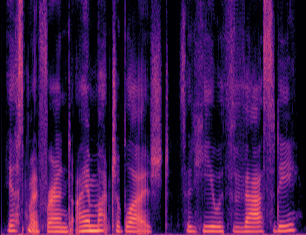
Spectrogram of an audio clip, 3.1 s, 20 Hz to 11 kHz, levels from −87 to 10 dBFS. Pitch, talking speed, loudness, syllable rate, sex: 220 Hz, 215 wpm, -18 LUFS, 5.6 syllables/s, female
